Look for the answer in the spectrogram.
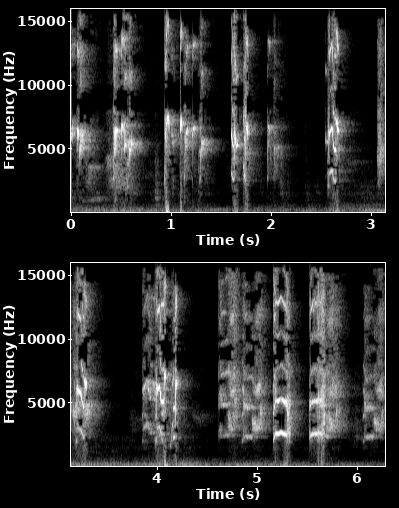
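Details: Loud, shrill lovebird chatter: clustered squeaky chirps and harsh twittering bursts close together, building into denser, rasping phrases toward the end.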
